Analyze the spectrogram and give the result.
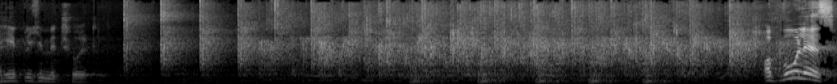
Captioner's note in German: Beifall SPD, Freie Demokraten und DIE LINKE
